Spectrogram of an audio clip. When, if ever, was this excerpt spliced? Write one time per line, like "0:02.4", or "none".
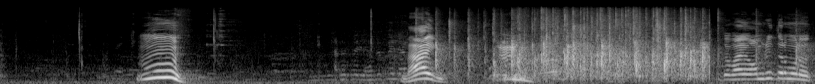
0:07.1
